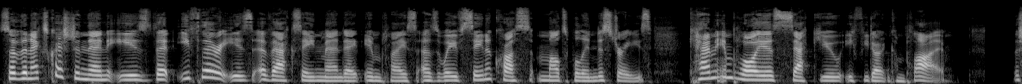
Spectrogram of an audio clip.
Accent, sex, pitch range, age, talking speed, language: Australian, female, 175-220 Hz, 30-49, 175 wpm, English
